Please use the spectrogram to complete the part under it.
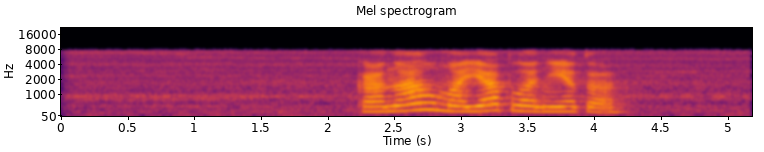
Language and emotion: Russian, neutral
